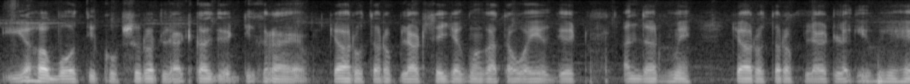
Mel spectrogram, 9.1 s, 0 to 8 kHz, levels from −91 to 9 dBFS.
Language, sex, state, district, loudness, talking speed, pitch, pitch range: Hindi, male, Rajasthan, Nagaur, -23 LUFS, 170 wpm, 100 Hz, 95-105 Hz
